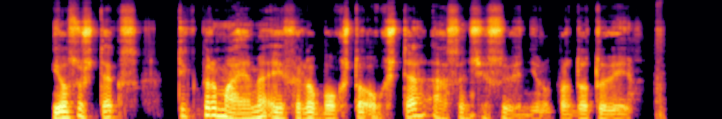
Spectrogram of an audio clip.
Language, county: Lithuanian, Kaunas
